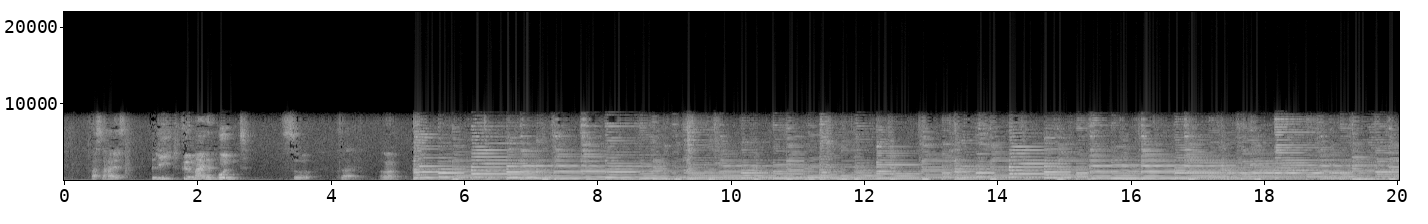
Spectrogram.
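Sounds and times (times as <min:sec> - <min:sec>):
acoustic guitar playing: 0:05.2 - 0:20.0.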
